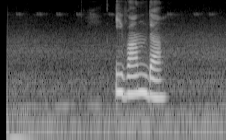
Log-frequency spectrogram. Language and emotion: Russian, neutral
